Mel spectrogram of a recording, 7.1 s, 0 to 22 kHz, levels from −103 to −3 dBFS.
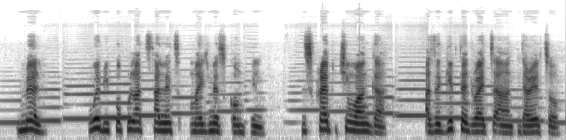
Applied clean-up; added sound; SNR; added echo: none; Wind instrument, woodwind instrument; 13 dB; none.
